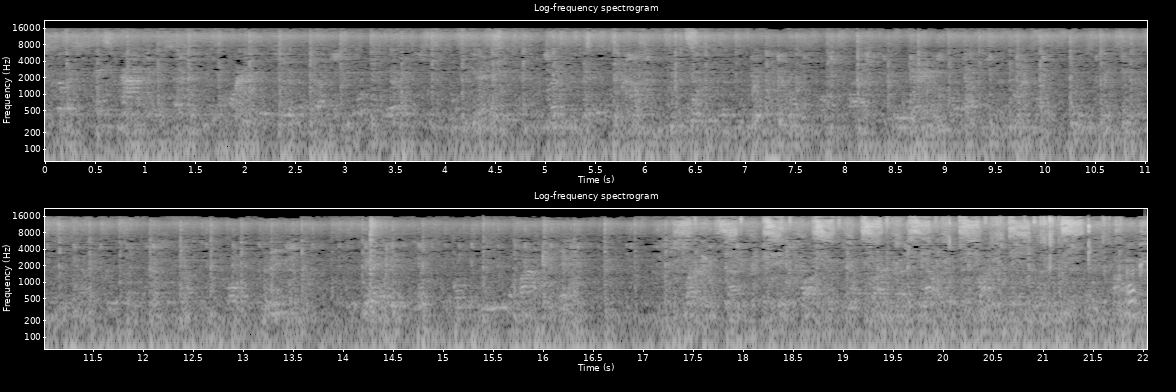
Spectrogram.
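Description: Indistinct voices talking in the background throughout, with a run of crackling clicks in the last few seconds.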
